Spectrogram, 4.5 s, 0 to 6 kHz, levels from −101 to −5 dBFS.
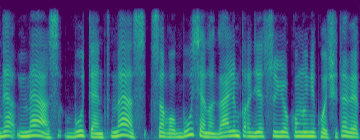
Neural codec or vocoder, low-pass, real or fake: codec, 16 kHz, 1 kbps, FunCodec, trained on Chinese and English, 50 frames a second; 5.4 kHz; fake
